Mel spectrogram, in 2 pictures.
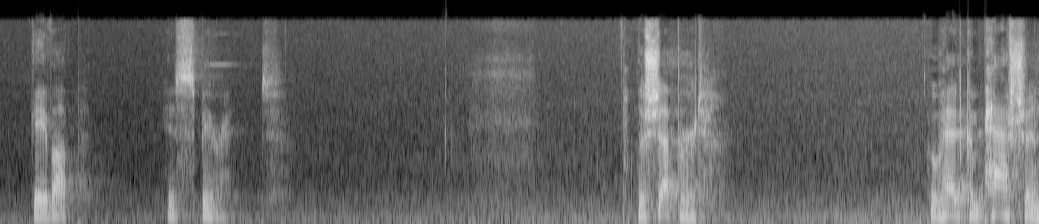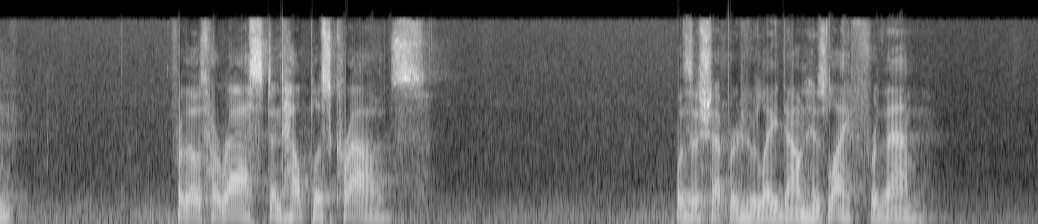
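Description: A middle-aged man speaks slowly and calmly into a microphone, with pauses, in an echoing room.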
